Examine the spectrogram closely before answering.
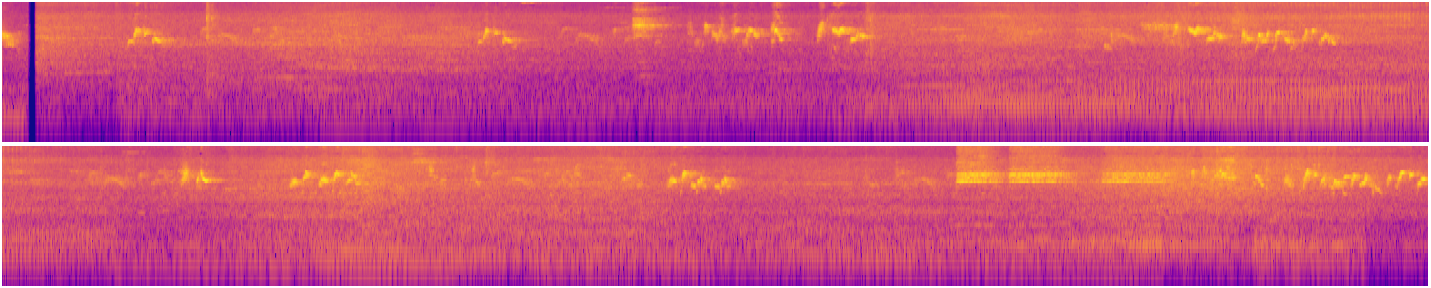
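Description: Red-whiskered bulbuls singing in their cages: short, sharp, chirpy phrases repeated again and again. A low traffic rumble runs underneath from about a third of the way in.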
